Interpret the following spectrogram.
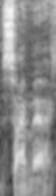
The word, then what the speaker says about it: Simac: tier simac and I how you say that last name simac simac simac like it's spelled but if it was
